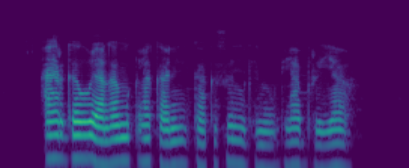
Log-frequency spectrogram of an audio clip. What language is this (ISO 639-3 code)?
gid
